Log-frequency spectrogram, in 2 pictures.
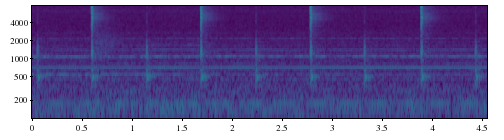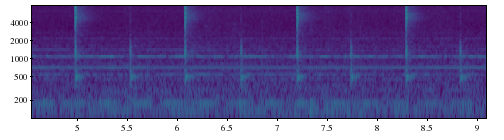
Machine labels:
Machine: valve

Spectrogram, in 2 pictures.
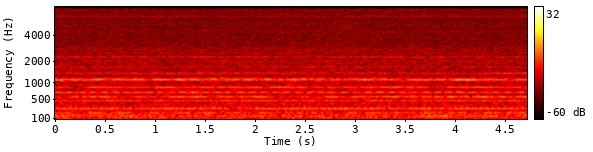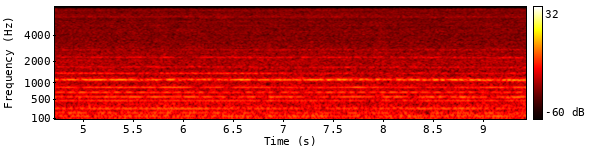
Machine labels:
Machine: fan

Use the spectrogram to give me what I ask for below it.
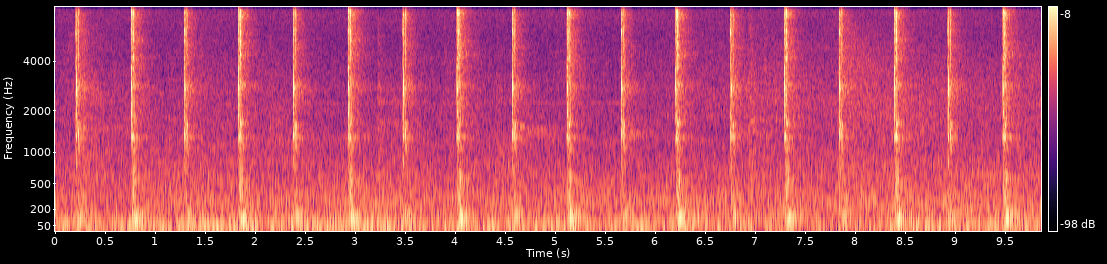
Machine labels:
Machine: valve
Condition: normal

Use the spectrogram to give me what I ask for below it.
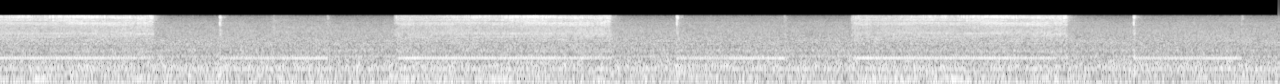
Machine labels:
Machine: slide rail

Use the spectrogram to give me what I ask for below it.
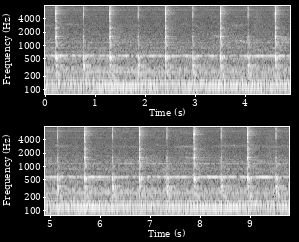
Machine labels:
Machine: valve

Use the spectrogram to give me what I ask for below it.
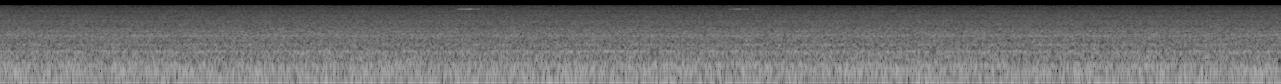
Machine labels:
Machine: fan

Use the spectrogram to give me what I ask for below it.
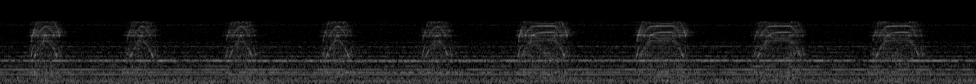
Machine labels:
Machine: slide rail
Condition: abnormal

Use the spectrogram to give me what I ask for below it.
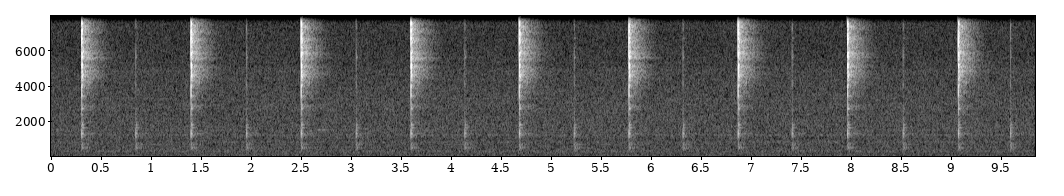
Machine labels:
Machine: valve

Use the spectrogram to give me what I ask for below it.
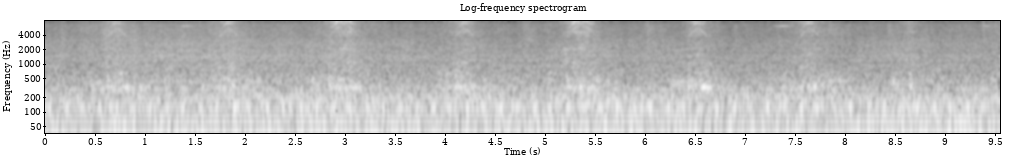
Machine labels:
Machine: slide rail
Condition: abnormal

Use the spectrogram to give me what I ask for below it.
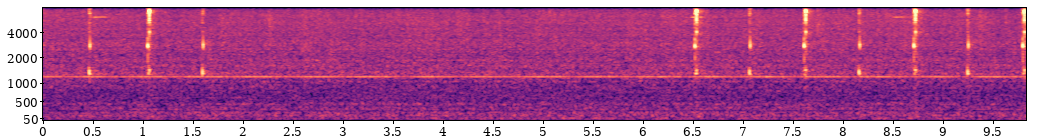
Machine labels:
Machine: valve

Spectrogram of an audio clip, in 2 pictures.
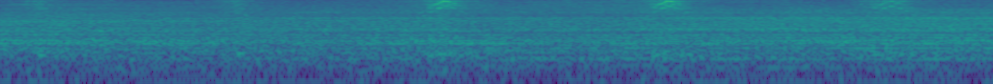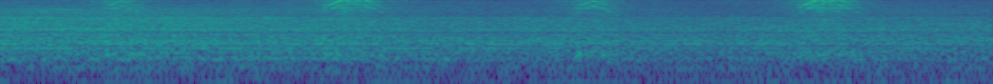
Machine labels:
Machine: slide rail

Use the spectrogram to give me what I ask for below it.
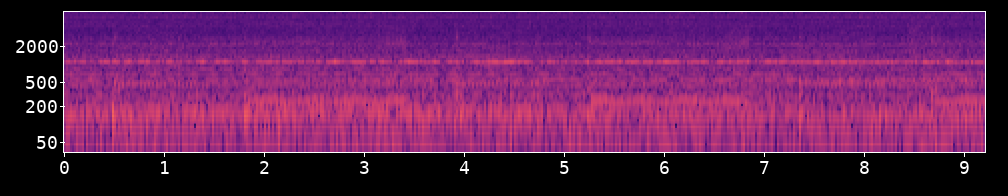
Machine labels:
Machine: slide rail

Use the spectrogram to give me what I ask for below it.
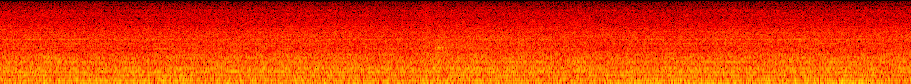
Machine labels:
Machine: fan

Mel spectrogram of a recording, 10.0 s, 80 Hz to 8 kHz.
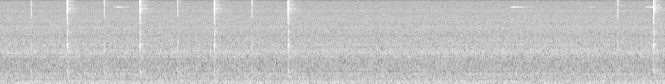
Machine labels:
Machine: valve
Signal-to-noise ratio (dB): -6 dB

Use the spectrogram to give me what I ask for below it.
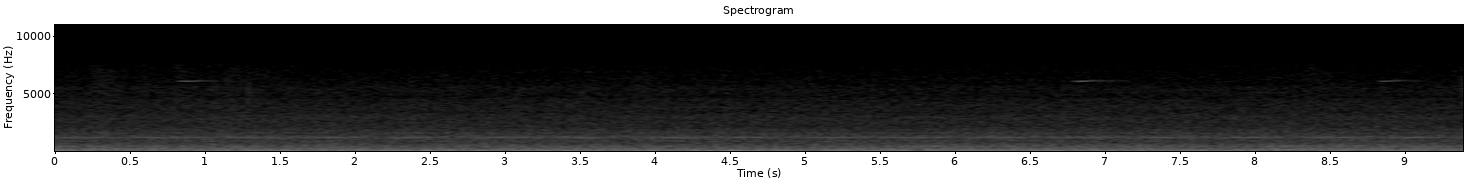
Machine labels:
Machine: fan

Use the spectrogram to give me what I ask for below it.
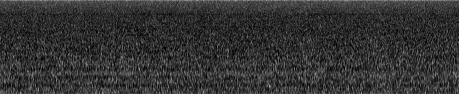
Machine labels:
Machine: slide rail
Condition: normal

